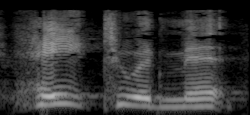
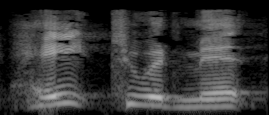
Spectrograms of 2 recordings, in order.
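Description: No difference in how they are said.

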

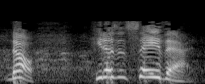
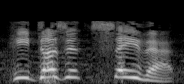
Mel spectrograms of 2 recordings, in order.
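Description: First: Loud, high correction; raised-voice denial at normal pace; emphatic denial. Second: "doesn't" stretched out loud and high; loud, drawn-out stress on "doesn't"; emphatic slow denial. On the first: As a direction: shut the idea down forcefully. Correcting his own joke emphatically. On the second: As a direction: hammer "doesn't", slowly and forcefully. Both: Real, not acted.

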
